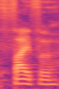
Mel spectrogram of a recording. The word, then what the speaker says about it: Pfeiffer: he's pushing imma hit michelle pfeiffer that's silent p and you can hear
